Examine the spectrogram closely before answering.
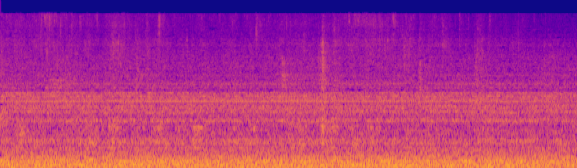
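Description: Butter sizzling steadily as it froths and browns in a stainless steel skillet, with a silicone spatula stirring it and scraping the pan.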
